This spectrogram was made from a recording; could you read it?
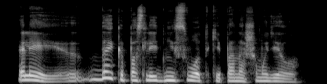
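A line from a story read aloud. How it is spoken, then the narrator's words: Curt, clipped. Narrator (Russian): маг отрывисто бросил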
